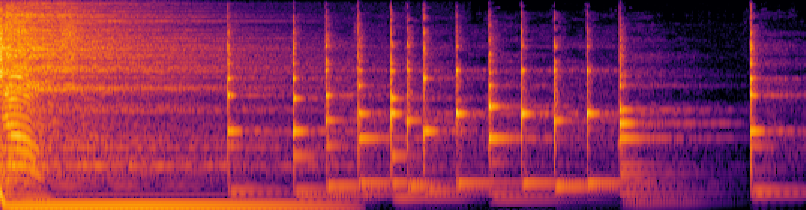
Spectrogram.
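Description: A phone ringtone plays a quick melody of bright, plucked electronic notes. It begins as a deep bass rumble fades out, and after a short pause a single note sounds again.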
